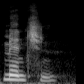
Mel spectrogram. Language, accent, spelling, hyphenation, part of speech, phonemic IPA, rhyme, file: English, US, mention, men‧tion, noun / verb, /ˈmɛnʃən/, -ɛnʃən, En-us-mention.ogg
- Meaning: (noun) 1. A speaking or noticing of anything, usually in a brief or cursory manner 2. A social media feed, a list of replies or posts mentioning a person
